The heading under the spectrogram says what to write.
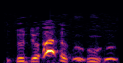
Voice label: Cartoon Voice DOODOOWA; Cartoon Voices; Cartoons

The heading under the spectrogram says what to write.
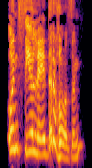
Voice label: See You Lederhosen, Male; VoiceBox; Twistedtracks

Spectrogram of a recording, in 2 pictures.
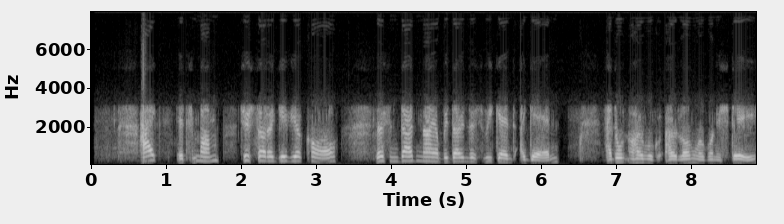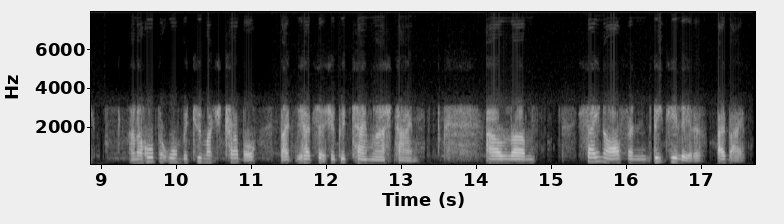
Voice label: Phone Hi Its Mum, Female; Telephone Voice

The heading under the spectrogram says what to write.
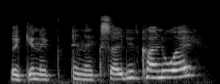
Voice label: In An Excited Way, 1 boy, 10 yrs; Talking Sound Effects

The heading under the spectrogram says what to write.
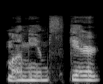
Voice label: Mommy Scared, Male; Talking Sound Effects

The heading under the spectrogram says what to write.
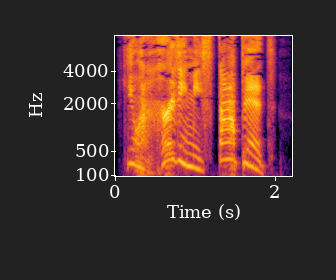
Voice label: You Are Hurting Me, Male; Talking Sound Effects

